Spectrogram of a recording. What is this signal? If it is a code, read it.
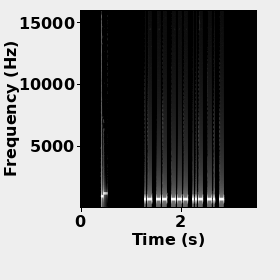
Morse code, heard as a keyed tone, about 40 wpm, 700 Hz. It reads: AMOUNT
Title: Sets of 3 Words - New Word Drill - 40wpm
